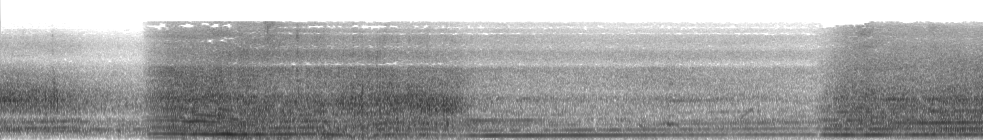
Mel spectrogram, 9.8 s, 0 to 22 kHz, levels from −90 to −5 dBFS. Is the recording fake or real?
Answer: real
